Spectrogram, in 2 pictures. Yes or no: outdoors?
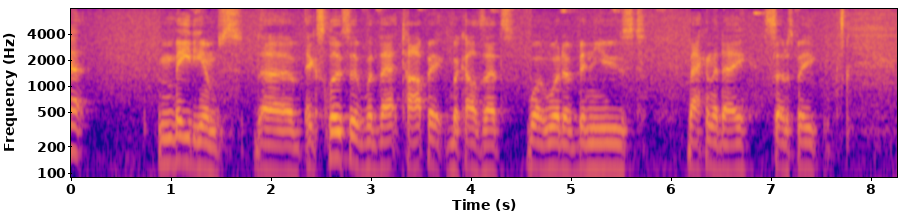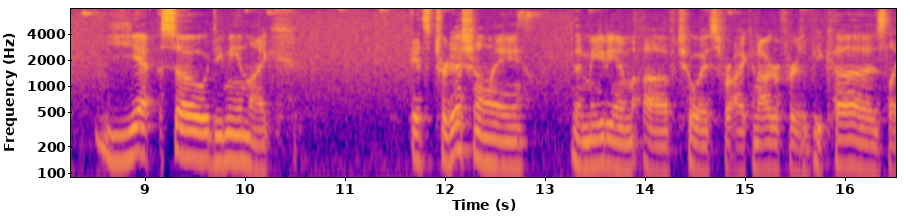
yes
